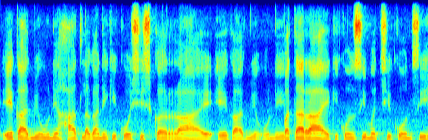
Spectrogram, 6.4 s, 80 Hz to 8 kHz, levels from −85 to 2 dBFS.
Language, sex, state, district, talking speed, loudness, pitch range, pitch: Hindi, male, Maharashtra, Aurangabad, 195 wpm, -20 LUFS, 115-125 Hz, 120 Hz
